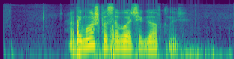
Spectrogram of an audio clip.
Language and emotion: Russian, neutral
